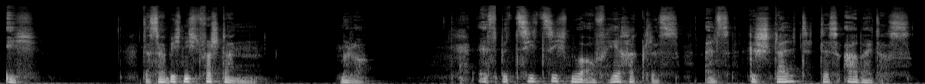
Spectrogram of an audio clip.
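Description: A man's voice: on the low side, expressive, takes it slowly, long pauses, a bit bright, slightly rough. A man reading a literary dialogue aloud and commenting on it.

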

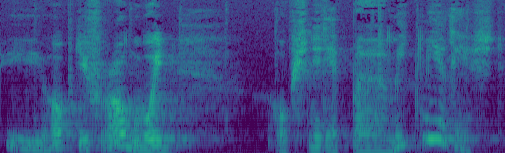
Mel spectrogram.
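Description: Boandlkramer, a raspy creaky Death. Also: male voice, a little high, wildly swooping pitch, slow pace, a little mellow, full character voice. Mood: solemn. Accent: Bavarian. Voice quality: gravelly, raspy, drawling. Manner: hesitant, wheedling. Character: Boandlkramer, timid creaky male Death figure. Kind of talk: classic radio play acting.

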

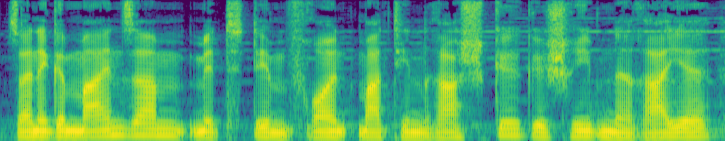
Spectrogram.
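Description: A man narrating a scripted radio feature in a factual, measured manner. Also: fairly low pitch, a bit bright, soft background music. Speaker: documentary narrator.

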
